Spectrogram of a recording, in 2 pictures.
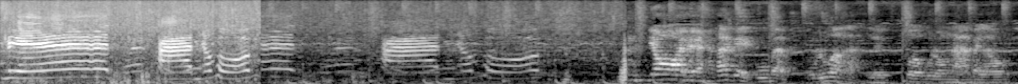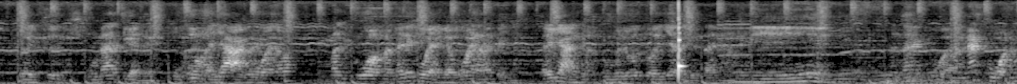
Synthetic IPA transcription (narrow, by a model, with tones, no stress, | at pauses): ne˨˦t̪t̪ʰaː˨˩nkʰaː˦˥pʰo˨˦m | t̪ʰaː˨˧˩nkʰaː˦˥p̚ʰo˨˩˦m˧ | jɔː˧˩jt̪ʰaː˥˩keː˨˩kuː˧bɛː˨˩p̚kuː˧lu˥˩əŋʔa̰˨˩lɤː˨˦jt̪u˧ɐkuː˧loː˧ŋnaː˧mpa˧jɾa˧w | kɤː˧˩t̪̚kʰɯ˥˩nkuː˧naː˥˩t̪ɯ˨˩ən˧˩t̪ʰu˨˧˩iː˦˧˩ŋʔa˧jaː˥˩t̚u˧˦waː˥˩t̪ʰːwa˥˩ | ma˧nku˧ɐma˧nma˥˩jda˥˩jku˧ɐjaː˨˩ŋdi˧əwkaː˧˦a˧˩˨a˧ma˧˩pe˧˩na˨˩ɛː˦˥jaː˨˩ŋt̪ʰi˧a˨˩kʰuː˧m˧˥˨lːwaː˧˥˩t̪u˧ɐ˧ji˧˩a˧˩uː˨˩t̪a˨˧˩ji˨˦˧ | ma˧nːaː˥˩ku˧ɐ˧nːaː˥˩ku˨˩ɐ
